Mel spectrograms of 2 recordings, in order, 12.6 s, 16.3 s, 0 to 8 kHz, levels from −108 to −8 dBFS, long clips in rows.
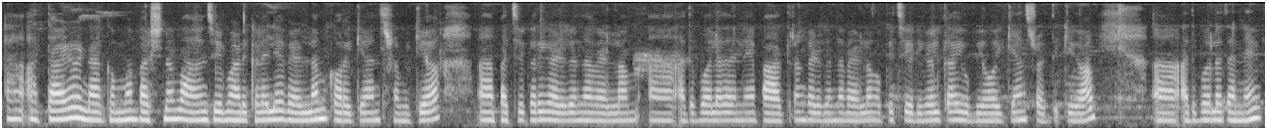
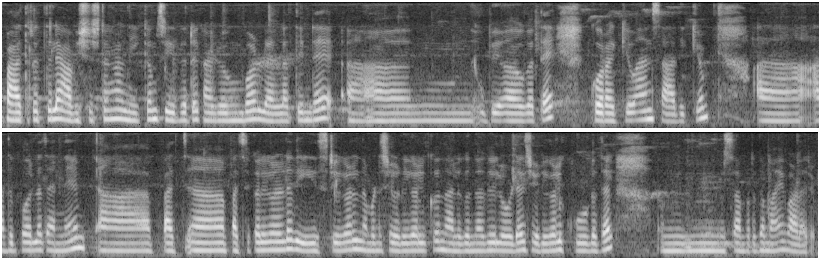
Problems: background sounds at intervals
